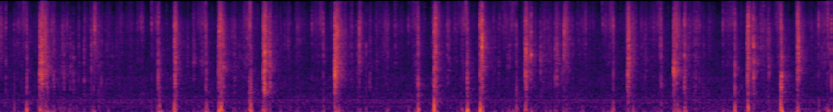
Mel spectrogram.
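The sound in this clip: Cards being shuffled for a reading: many crisp, papery riffling bursts in an uneven but steady rhythm, repeated throughout without any talk.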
